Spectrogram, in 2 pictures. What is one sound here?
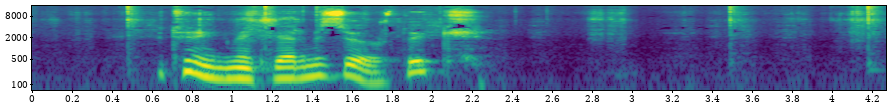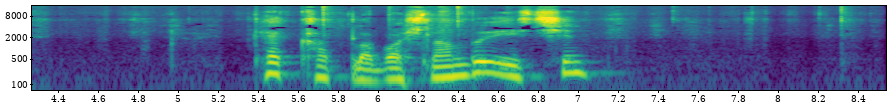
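Knitting needles click softly.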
